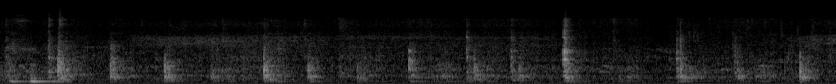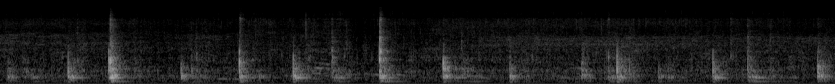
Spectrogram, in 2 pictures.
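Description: A ladle scrapes and knocks against a metal pot in a steady rhythm of stirring.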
